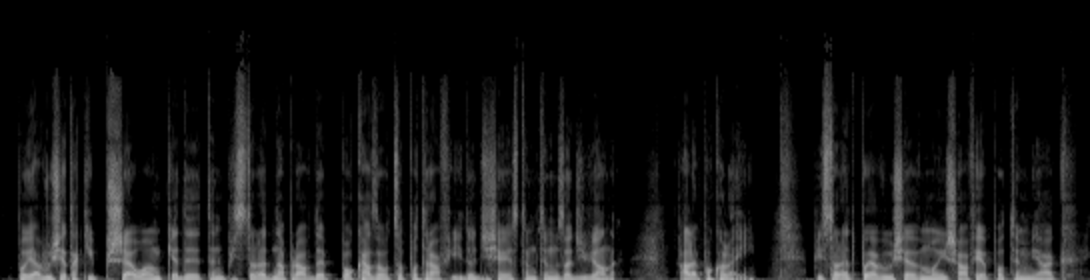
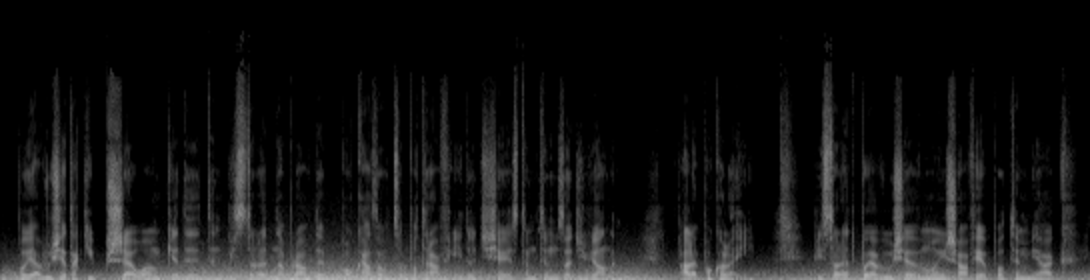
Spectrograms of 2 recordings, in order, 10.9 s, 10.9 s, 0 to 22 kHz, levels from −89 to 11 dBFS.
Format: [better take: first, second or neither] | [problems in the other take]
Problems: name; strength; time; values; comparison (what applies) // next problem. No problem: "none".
first | wind noise on the microphone; heavy; 4 dB below the speech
